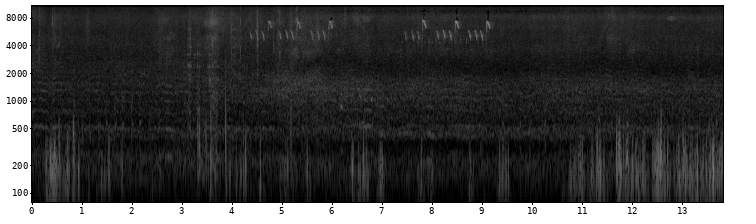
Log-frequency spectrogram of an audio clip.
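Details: Garden bees at Cretingham in Suffolk hum in a low, continuous drone that swells into louder buzzing passes near the end. Small high-pitched bird chirps come in the middle.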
